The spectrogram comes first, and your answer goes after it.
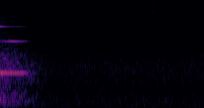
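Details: DJI Ronin-S gimbal powering on via battery-pack and side power buttons: short bright two-tone chime, then quiet, another chime starting at the end; normal power-up.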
